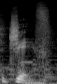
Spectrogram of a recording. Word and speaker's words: GIF: format publicly declared that the acronym is pronounced Jif not GIF which is how most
